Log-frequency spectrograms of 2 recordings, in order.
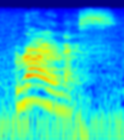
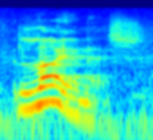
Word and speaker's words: lioness: feminine of the following lion roness lioness roness no l l r r you're not saying it right very sorry I know try saying roness lioness good well in future every time you see an L pretend it's an AR right Anna yeah feminine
